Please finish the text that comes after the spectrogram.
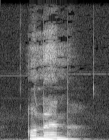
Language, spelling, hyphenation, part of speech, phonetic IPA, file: Czech, onen, onen, pronoun, [ˈonɛn], Cs-onen.ogg
- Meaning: 1. referring to something distant 2. referring to something well known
